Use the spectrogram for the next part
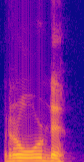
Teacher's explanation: जीभ ऊपर रही, झटके से नीचे नहीं आई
